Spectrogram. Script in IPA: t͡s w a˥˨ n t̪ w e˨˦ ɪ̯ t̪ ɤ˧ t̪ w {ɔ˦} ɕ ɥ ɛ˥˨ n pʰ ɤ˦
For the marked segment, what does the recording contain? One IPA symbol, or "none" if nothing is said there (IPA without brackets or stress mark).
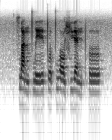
ɔ˥˨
